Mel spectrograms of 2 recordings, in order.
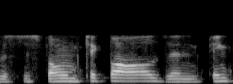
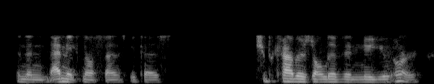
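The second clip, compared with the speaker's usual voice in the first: ordinary talk, nothing marked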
